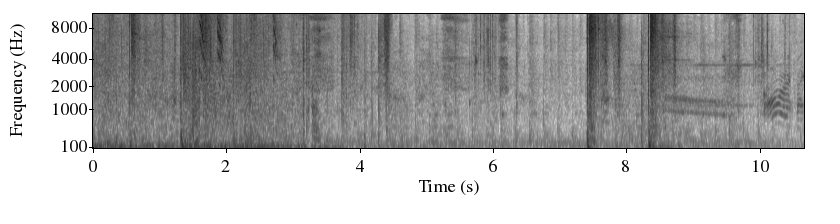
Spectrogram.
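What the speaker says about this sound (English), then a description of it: "this isn't very realistic artillery" Artillery fire in the Zero Caliber video game, with two sharp heavy booms near the end standing out over steady scattered gunfire and battle noise.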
